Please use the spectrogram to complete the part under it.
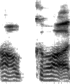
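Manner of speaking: imitated mumbling under breath. Retelling the husband's reaction to a guest at dinner: imitating muttering under breath. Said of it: "he goes under his breath".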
